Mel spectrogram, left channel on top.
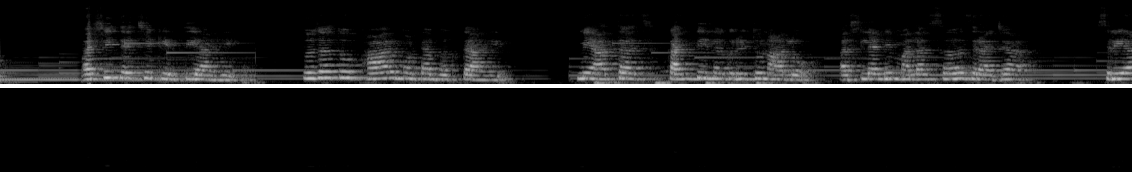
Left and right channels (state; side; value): silent; right; 55 dB below the other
